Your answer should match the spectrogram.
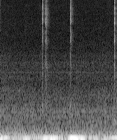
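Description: Computer mouse clicks: a quick double click a little before a second in, then a single click about half a second later, over a faint low hum.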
